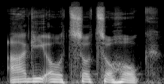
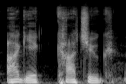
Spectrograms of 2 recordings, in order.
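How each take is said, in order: First: The word ends with a 'tsotsohok' sound. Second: The word ends with a 'kachuk' sound. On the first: This is the original Abenaki pronunciation. The speaker calls it right. "but it's it's" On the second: This is the common local pronunciation. The speaker calls it wrong. "a lot of people call it"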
